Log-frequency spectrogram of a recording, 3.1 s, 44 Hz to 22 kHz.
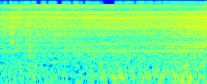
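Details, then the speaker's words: VW Golf 6 power window after refitting the glass and tightening the center bolts: smooth, even motor drone as the glass lowers, building slightly, with the former clack gone; window running normally. "il y a plus le claque voilà parf regardez il y a plus le claque parfait"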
